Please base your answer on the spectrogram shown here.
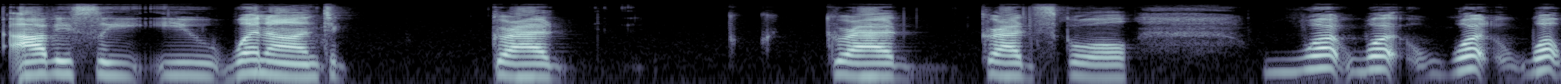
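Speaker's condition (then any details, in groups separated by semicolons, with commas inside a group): Stuttering; long fluent periods unnoticed by listeners, then sudden stuttering on every word, highly variable; repeated sounds, repeated words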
